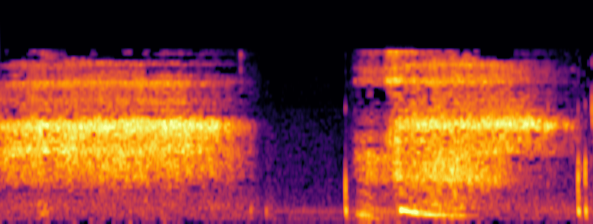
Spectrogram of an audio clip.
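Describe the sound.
Slow, deep breathing during a guided relaxation exercise. Two long, airy breaths are separated by a brief silent pause, with no talk.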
